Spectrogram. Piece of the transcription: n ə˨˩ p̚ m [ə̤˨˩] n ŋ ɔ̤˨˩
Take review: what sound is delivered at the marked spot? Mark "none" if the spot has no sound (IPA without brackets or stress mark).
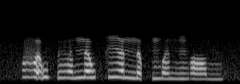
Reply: ə̤˨˩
